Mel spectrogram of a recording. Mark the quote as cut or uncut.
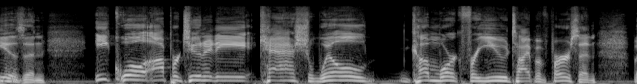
cut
